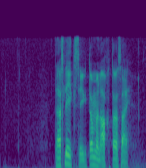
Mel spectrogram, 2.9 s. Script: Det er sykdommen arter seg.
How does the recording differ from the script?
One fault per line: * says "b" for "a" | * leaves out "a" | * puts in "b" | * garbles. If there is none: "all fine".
* puts in "slik"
